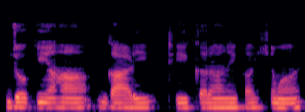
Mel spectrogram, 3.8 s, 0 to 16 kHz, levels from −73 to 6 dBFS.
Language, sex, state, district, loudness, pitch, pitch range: Hindi, male, Bihar, Jahanabad, -21 LUFS, 115 Hz, 115-120 Hz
